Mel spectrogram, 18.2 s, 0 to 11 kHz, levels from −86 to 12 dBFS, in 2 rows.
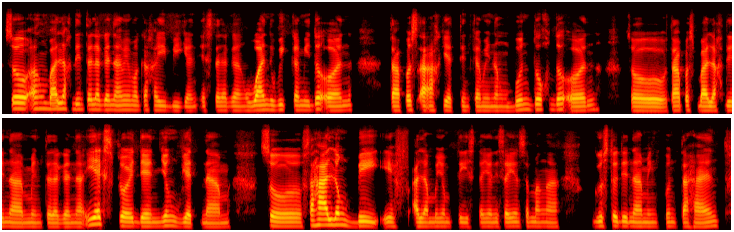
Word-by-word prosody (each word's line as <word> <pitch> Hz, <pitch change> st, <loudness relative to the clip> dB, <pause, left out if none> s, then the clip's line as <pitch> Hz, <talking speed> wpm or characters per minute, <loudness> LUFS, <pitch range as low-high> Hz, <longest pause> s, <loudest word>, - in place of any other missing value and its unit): So, 175 Hz, -1 st, +5 dB
ang 170 Hz, 0 st, 0 dB
balak 175 Hz, -, +3 dB
din 155 Hz, -, -4 dB
talaga 145 Hz, -1 st, 0 dB
naming 135 Hz, 0 st, -2 dB
magkakaibigan 125 Hz, -3 st, -6 dB
is 125 Hz, -, -8 dB
talagang 125 Hz, -1 st, -3 dB
1 135 Hz, +3 st, +3 dB
week 145 Hz, -2 st, -5 dB
kami 135 Hz, -1 st, -2 dB
doon. 130 Hz, -4 st, +1 dB, 0.5 s
Tapos 125 Hz, +2 st, +2 dB
aakyat 125 Hz, -2 st, +1 dB
din 120 Hz, -2 st, -9 dB
kami 120 Hz, -1 st, -4 dB
ng 115 Hz, -1 st, -7 dB
bundok 150 Hz, +1 st, -1 dB
doon. 130 Hz, -3 st, +1 dB, 0.4 s
So 115 Hz, -2 st, +3 dB
tapos 125 Hz, +1 st, +1 dB
balak 120 Hz, -1 st, +3 dB
din 125 Hz, -1 st, -2 dB
namin 115 Hz, 0 st, -1 dB
talaga 115 Hz, -1 st, -1 dB
na 115 Hz, 0 st, -2 dB
i-explore 165 Hz, -8 st, +4 dB
din 120 Hz, -1 st, +3 dB
yung 140 Hz, -3 st, 0 dB
Vietnam. 110 Hz, -2 st, 0 dB, 0.4 s
So, 125 Hz, -2 st, +2 dB
sa -, -, +1 dB
Ha 165 Hz, 0 st, +10 dB
Long 165 Hz, -3 st, +3 dB
Bay 130 Hz, 0 st, +3 dB
if 125 Hz, -1 st, -4 dB
alam 120 Hz, 0 st, 0 dB
mo 125 Hz, -, -5 dB
yung 120 Hz, -1 st, -6 dB
place 120 Hz, -2 st, -8 dB
na 120 Hz, -, -5 dB
yun, 120 Hz, 0 st, -4 dB
isa 120 Hz, 0 st, -2 dB
yun 125 Hz, 0 st, -3 dB
sa 125 Hz, -, -7 dB
mga 120 Hz, -1 st, -5 dB, 0.4 s
gusto 135 Hz, +1 st, -1 dB
din 130 Hz, 0 st, -2 dB
naming 120 Hz, 0 st, -1 dB
puntahan. 120 Hz, +1 st, -2 dB
125 Hz, 170 wpm, -26 LUFS, 120-135 Hz, 0.5 s, Ha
